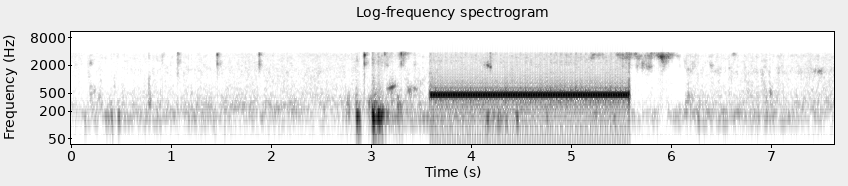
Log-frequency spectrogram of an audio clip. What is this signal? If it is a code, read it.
Ringback tone (North America), 440 + 480 Hz.
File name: out- - - - - .56634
